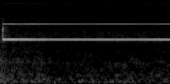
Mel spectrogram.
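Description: Anesthesia training manikin's sensor buzzer giving one steady, high-pitched beep, the signal that the needle has reached the correct depth and angle for a posterior superior alveolar (PSA) injection.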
